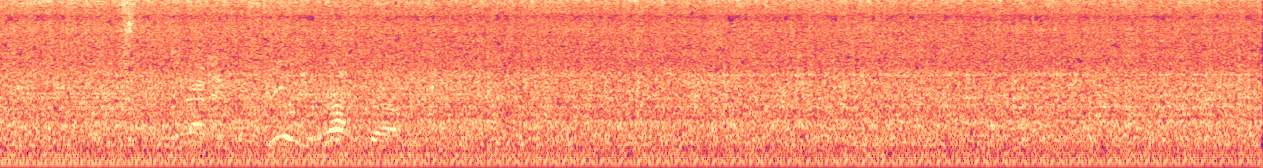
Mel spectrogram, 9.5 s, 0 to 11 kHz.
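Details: 1992 Ford Bronco, first start after being bought not running, coolant almost empty, oil a quart overfull: uneven, lumpy idle with wandering beat; rough running, starting to settle.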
